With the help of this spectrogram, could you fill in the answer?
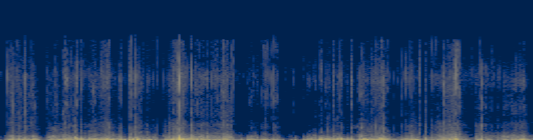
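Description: A flat aluminum mesh scrubbing sponge pad is held in front of the microphone and scratched and crinkled with fingertips. It makes a dense, crackly crinkling and scratching, weighted toward low tones with brief pauses between bursts.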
